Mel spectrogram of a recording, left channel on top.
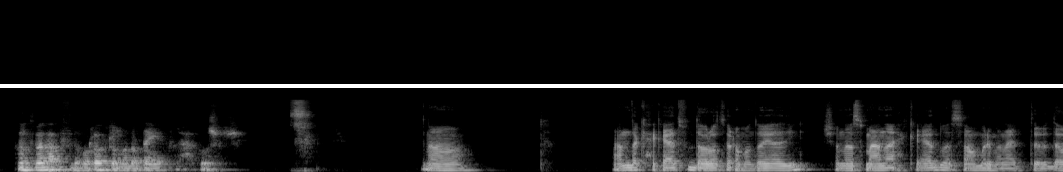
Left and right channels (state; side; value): silent; left; digital silence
